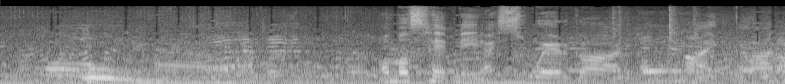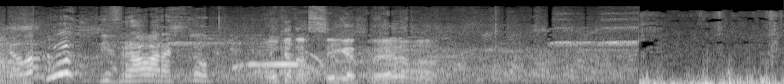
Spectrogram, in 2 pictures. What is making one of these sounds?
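A crowd of people talks loudly outdoors.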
